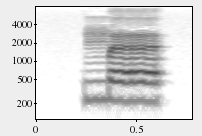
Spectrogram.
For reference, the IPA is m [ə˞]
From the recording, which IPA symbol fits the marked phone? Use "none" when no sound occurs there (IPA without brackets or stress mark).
ə˞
